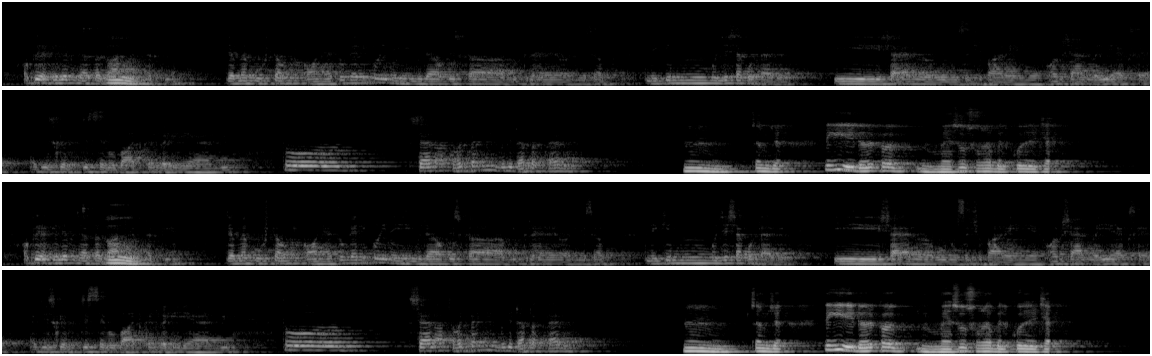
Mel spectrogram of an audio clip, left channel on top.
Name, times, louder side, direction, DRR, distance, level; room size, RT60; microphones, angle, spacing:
voice 1, 0.2-1.8 2.2-6.1 6.4-7.9 8.3-13.8 14.3-15.0 15.5-17.2, equal, 40° right, -3 dB, 2.8 m, -37 dB
voice 2, 1.0-1.4 18.3-19.3 19.7-22.0, right 3 dB, 70° right, 4 dB, 0.6 m, -25 dB
11.5 x 8.5 x 9.3 m, 1.1 s
head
